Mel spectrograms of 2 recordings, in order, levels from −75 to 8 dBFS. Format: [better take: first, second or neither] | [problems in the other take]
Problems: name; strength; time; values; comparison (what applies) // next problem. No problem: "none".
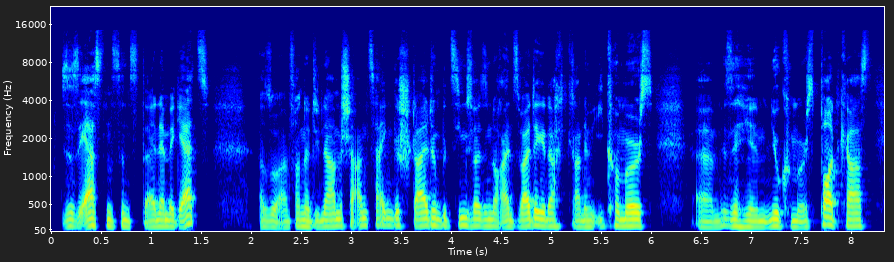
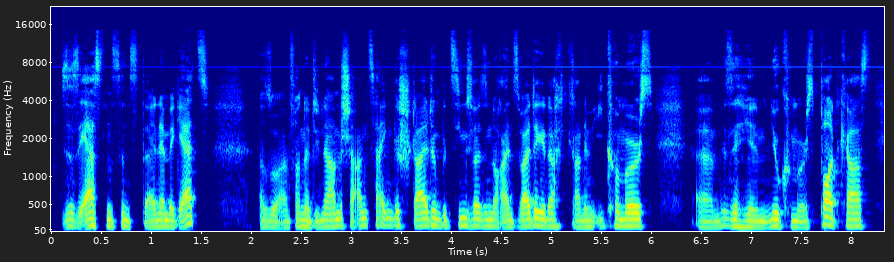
first | high-pitched whine; faint; throughout; 7.5 kHz, 30 dB below the speech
